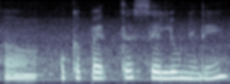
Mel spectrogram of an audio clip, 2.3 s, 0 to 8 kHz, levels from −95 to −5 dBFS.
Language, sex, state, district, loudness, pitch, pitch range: Telugu, female, Andhra Pradesh, Annamaya, -17 LUFS, 220 Hz, 205-235 Hz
